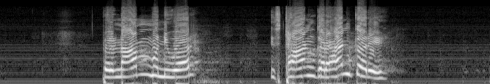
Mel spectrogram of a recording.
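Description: A woman sings loudly through a microphone in a large hall.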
